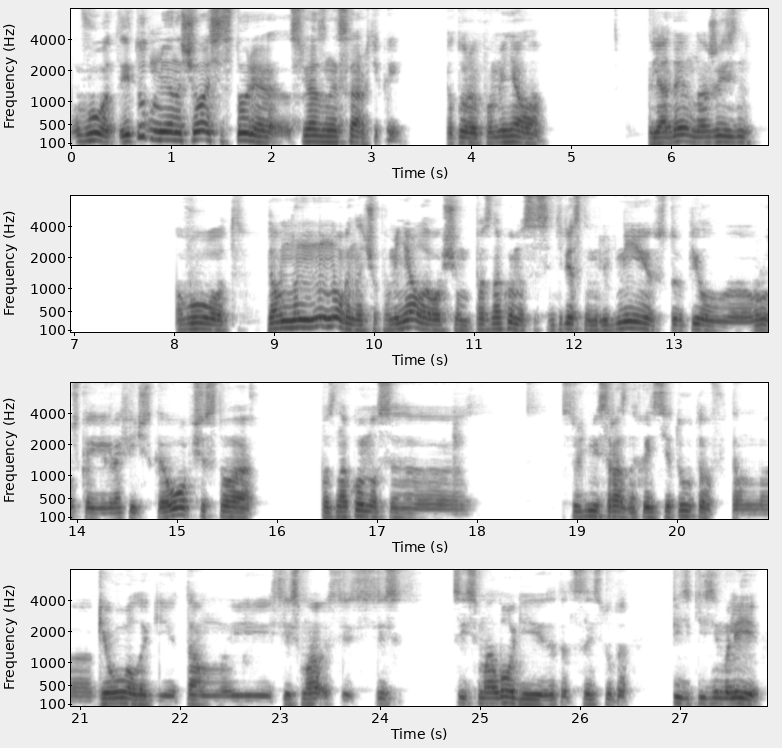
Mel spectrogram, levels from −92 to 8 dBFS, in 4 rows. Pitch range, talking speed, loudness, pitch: 100-125 Hz, 110 wpm, -24 LUFS, 115 Hz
